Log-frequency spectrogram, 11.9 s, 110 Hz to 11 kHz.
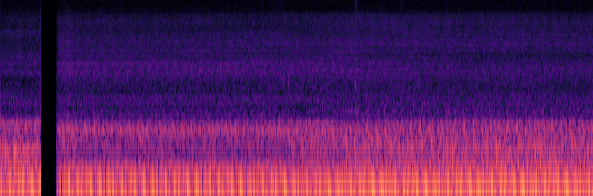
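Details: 2006 Chevy Silverado LBZ Duramax diesel, DSP5 tune (tunes 2 and 4 give ~10% vane position for rumble), new 5-in exhaust with minimal Diamond Eye muffler: deep steady rumble, even low throb, no knocks or rattles; normal loud idle.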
